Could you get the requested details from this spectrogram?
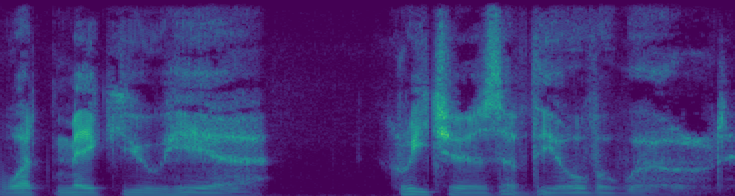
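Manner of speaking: dark, flat, low voice. Reading aloud, narrator voices a stranger's question in a dark, flat voice.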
